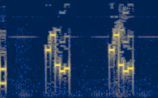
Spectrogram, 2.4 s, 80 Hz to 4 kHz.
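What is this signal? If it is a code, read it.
Five-tone selective call (ZVEI), heard as quick runs of five tones, tones of about 80 ms. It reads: 88423 88423
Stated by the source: ZVEI five-tone selective call 88327 received with an SDR.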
